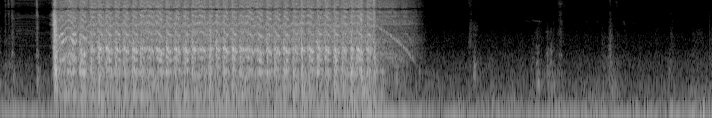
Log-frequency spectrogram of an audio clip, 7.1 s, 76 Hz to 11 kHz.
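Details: 1991 Jeep Wrangler 4.0 L High Output that sputtered out and won't restart: starter spins the engine at an even four beats a second for three seconds without catching; no spark, failed crankshaft position sensor.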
